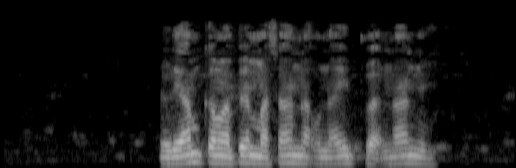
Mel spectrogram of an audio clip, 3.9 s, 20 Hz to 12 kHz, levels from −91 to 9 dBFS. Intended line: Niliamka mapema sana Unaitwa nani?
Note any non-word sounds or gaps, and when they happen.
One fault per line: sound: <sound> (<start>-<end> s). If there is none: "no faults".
no faults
